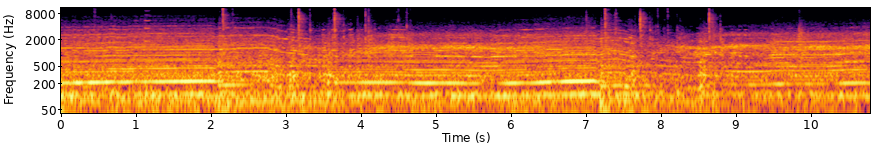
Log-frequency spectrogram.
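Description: A racing car engine roars at high revs, dropping in pitch with each gear change.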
